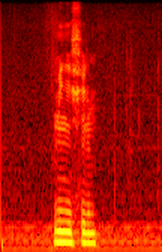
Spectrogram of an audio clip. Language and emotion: Russian, neutral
